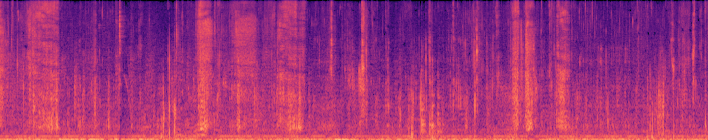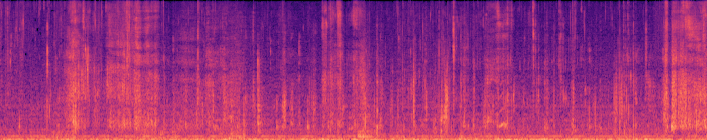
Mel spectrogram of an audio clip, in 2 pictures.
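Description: Close-miked eating sounds: biting into, tearing and chewing a large sesame-glazed braised meat on the bone, in short irregular wet smacks and crackles over a low steady hum.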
